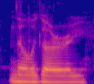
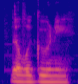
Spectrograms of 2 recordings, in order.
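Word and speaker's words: Nelagoney: Nelagari. Nelaguni. There we go. I think that's how it's spelled.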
